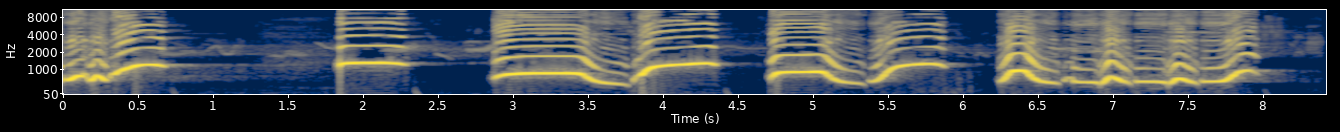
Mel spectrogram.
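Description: Golden snub-nosed monkey giving loud, clear, whistle-like calls that dip and rise, delivered in separated bursts.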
